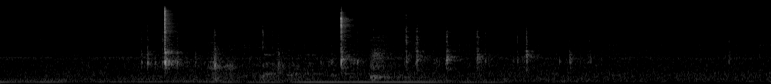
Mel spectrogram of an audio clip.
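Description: A string of light clicks and taps, two sharper than the rest, as a soldering iron tip and wire solder are worked against a crimped ring terminal on a wire. A faint low hum runs beneath them and stops about five seconds in.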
